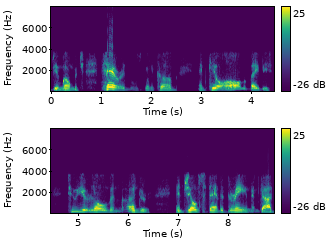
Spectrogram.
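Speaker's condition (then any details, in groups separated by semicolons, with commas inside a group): Cerebral palsy; walks really funny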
